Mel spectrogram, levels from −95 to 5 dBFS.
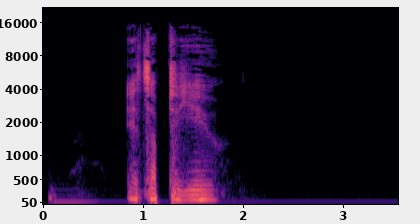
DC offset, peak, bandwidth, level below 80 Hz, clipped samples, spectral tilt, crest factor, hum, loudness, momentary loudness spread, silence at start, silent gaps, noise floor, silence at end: under 0.1%; -8 dBFS; 16 kHz; -54 dBFS; under 0.1%; -3 dB/octave; 26 dB; none; -29 LUFS; 13 LU; 0.05 s; none; -78 dBFS; 1.8 s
